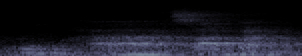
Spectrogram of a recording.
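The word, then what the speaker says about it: محاسبة: termasuk klasifikasinya adalah muanas muhasabatun tetapi dalam pengucapan kalau kita diwakaf kalau kita berhenti maka yang Tun ini cukup dibaca ha Muhasabah tapi jangan lupa ada Alif berarti di panjangkan fathahnya kalau ada Alif kalau ada iya kasrahnya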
